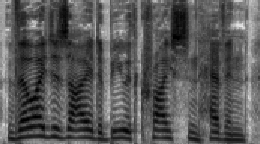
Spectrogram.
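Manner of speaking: put-on "Though I desire to be with Christ in heaven" in a light British accent; recited in a mild put-on British accent. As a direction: lift "Though I desire" gently, British vowels. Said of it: "I'm gonna do this in an accent".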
